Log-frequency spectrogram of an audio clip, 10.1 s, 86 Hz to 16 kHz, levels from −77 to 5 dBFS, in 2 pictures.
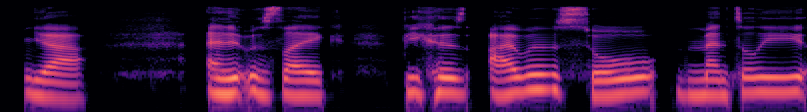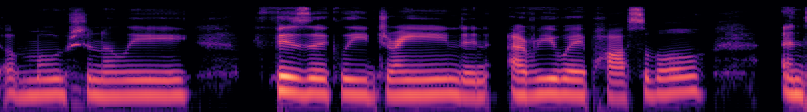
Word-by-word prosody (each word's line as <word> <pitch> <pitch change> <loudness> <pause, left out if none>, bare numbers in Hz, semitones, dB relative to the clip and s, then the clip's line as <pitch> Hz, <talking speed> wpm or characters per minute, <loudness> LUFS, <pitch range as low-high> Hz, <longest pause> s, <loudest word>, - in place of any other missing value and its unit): Yeah. 175 -5 +2 0.8
And 205 -1 +4
it 215 - +4
was, 200 -5 +1
like 185 -1 0 0.4
because 215 0 +1
I 195 +2 +3
was 245 0 +1
so 200 +4 +1
mentally, 215 +3 -1
emotionally, 190 -1 -4 0.3
physically 205 -3 +4
drained 195 +1 0
in 180 0 -5
every 195 +1 +2
way 195 -2 +1
possible, 205 +5 -2 0.5
and 200 -3 0
200 Hz, 105 wpm, -23 LUFS, 190-210 Hz, 0.8 s, And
